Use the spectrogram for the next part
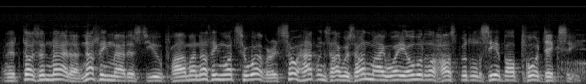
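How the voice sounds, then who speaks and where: An actor playing a clipped, indignant doctor. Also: male voice, high-pitched, racing, a little mellow, faint music behind, lightly acted, poor audio. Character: stern family doctor, exasperated. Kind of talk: 1990s soap opera acting.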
